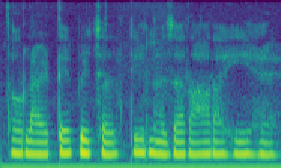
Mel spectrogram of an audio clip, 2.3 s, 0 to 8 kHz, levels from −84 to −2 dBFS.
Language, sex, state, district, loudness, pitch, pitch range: Hindi, female, Rajasthan, Jaipur, -17 LUFS, 175 Hz, 170-180 Hz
